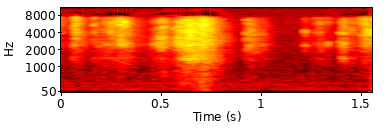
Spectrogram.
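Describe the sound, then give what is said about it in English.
The thin pages of an actual paper Bible, wrinkly and missing large portions, rustle and crinkle in several quick, dry bursts, with one longer swishing sweep in the middle. The sound is fairly soft, with no voices. “Oh, paper, huh? That's the one. An actual paper Bible.”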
